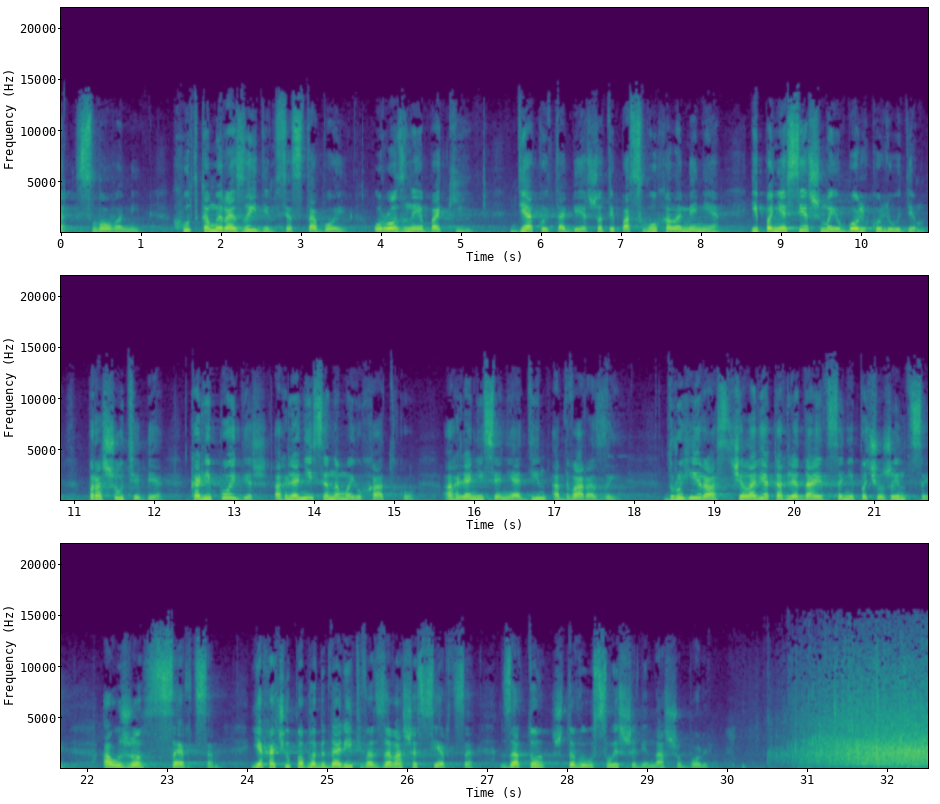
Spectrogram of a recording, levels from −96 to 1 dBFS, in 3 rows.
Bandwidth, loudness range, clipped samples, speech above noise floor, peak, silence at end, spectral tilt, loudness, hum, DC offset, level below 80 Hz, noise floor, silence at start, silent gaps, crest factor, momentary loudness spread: 15 kHz; 4 LU; under 0.1%; 27 dB; -4 dBFS; 0 s; -4 dB/octave; -22 LUFS; none; under 0.1%; -74 dBFS; -48 dBFS; 0 s; none; 18 dB; 13 LU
